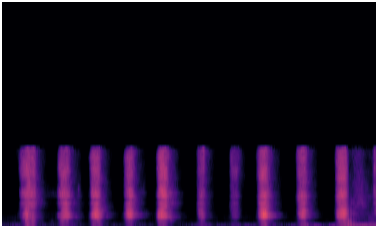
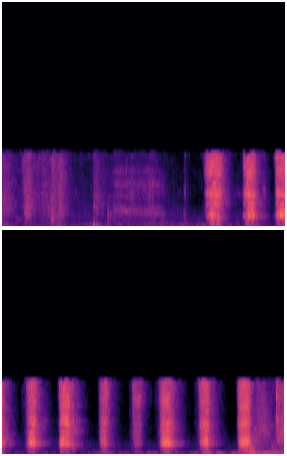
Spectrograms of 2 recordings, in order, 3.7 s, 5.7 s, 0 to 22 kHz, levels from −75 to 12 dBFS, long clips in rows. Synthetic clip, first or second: first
